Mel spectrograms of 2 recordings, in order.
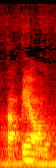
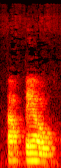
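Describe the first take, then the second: First: The word ends with an L sound. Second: The word ends with a U sound. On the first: This is how it sounds in some other regions. "en regiones donde la L tiene sonido de L en portugués" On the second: This is how it sounds in the speaker's region. "en mi región, el sonido es de papel, papel, sonido de U"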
